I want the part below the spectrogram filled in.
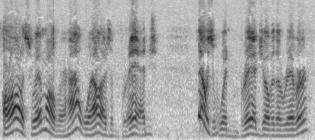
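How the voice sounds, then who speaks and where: A man's voice: very animated, normal speed, low-quality recording. A man, a father, telling a bedtime story to a child in a playful, theatrical, teasing way, at home. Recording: home recording with rumble and background noise.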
